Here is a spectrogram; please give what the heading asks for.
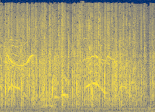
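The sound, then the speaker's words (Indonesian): Lively audience applause welcoming actors at a live Friday story show, dense and continuous for about three seconds, with some voices calling out over the clapping. “Berikan tepuk tangan yang paling meriah untuk S.O. Mehmet.”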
